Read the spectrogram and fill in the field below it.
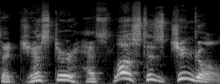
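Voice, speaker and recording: Doing a put-on character voice, a man speaks at a fairly slow pace with a high pitch and very wide pitch swings. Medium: read story. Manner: angry.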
